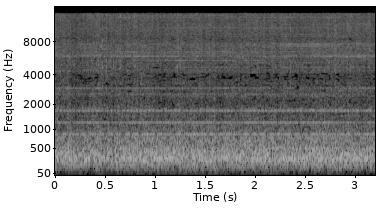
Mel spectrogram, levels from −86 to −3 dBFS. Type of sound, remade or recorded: recorded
